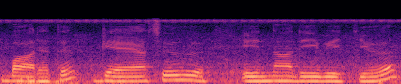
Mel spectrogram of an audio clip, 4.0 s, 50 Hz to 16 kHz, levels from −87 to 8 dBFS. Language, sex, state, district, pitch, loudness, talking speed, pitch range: Punjabi, male, Punjab, Kapurthala, 145 Hz, -13 LUFS, 75 wpm, 140-155 Hz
